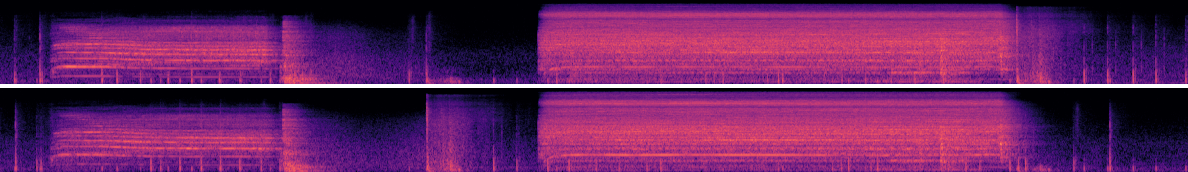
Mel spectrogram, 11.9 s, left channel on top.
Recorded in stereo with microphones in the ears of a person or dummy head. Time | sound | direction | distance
0.5 | a scream | 35° left (ahead or behind) | 3.5 m
2.8 | a door slam | centre (ahead or behind) | 6 m
5.4 | a drill | 10° right (ahead or behind) | 0.7 m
